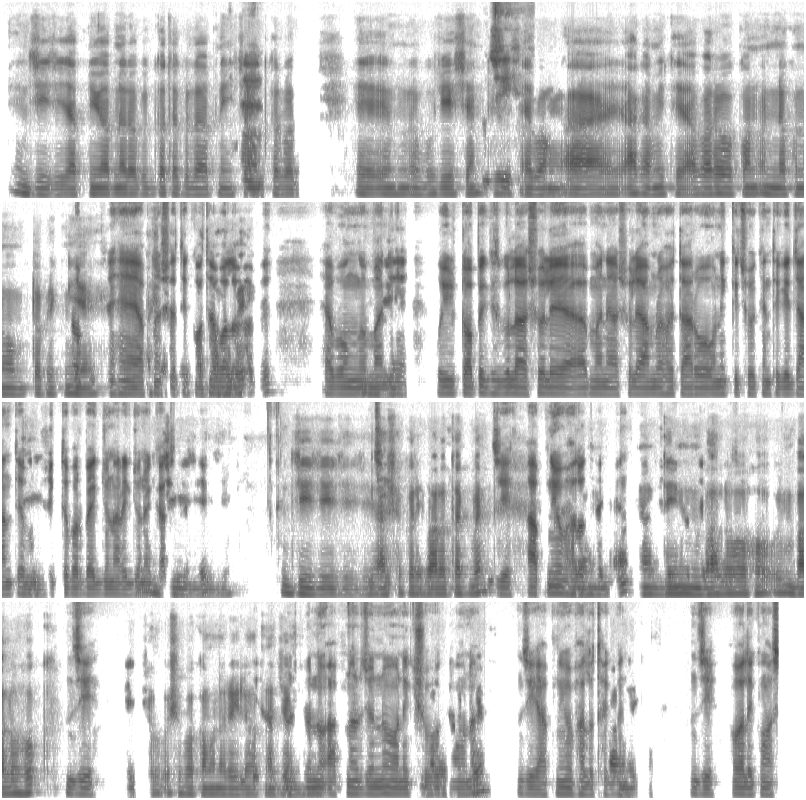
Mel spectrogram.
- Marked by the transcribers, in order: static; "অন্য" said as "অইন্য"; tapping; lip smack; "ভালো" said as "বালো"
- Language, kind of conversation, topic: Bengali, unstructured, কোন প্রযুক্তিগত আবিষ্কার আপনাকে সবচেয়ে বেশি চমকে দিয়েছে?
- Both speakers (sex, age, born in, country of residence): male, 30-34, Bangladesh, Bangladesh; male, 40-44, Bangladesh, Portugal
